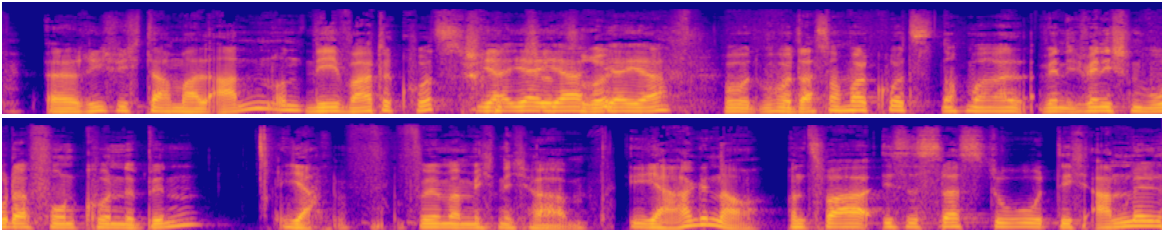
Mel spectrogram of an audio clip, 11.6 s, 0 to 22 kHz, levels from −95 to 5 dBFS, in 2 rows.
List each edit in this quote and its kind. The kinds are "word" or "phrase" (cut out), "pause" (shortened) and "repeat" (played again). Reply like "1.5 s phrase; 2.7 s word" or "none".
2.3 s word; 5.1 s word; 8.8 s pause; 10.5 s word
